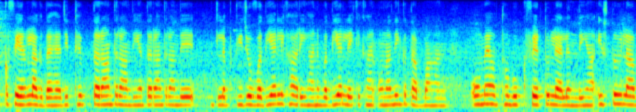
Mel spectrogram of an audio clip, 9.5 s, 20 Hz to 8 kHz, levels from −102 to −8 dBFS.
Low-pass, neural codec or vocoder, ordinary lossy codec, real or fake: none; none; none; real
